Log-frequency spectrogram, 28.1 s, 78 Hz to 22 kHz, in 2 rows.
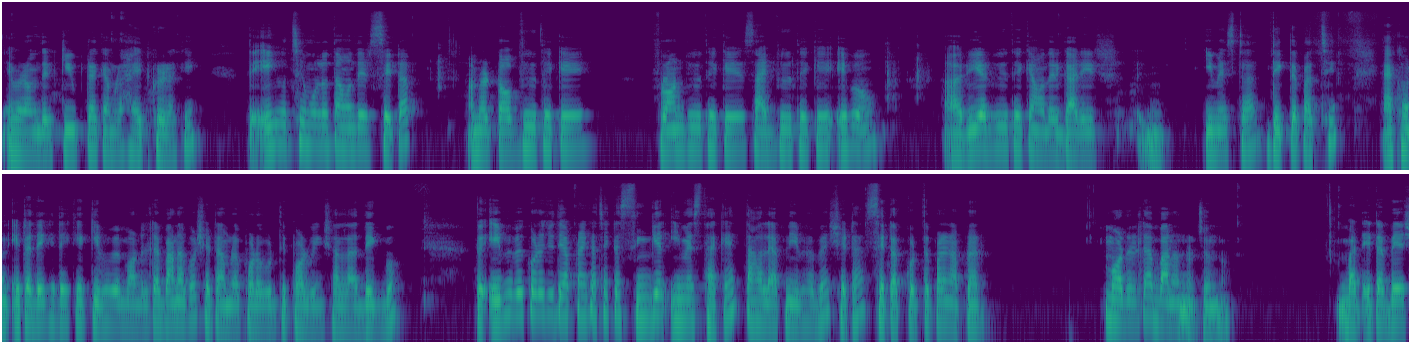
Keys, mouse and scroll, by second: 0.3 middle click, 1.2 click, 1.9-4.5 middle drag, 4.5 KP_7, 6.1 scroll up 3, 7.1 KP_3, 9.1 ctrl+KP_1, 10.2-10.7 scroll up 1, 10.7-13.9 shift+middle drag, 19.0 scroll down 2, 19.6 scroll up 1, 20.0-23.0 middle drag, 26.6-28.1 middle drag.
